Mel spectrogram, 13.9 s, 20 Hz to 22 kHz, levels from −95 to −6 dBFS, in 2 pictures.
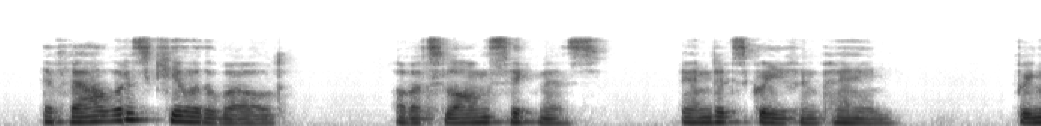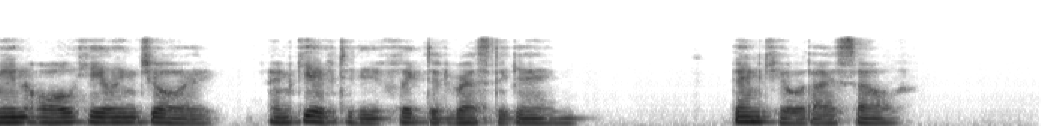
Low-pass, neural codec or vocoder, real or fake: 7.2 kHz; codec, 16 kHz, 4 kbps, FreqCodec, smaller model; fake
